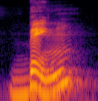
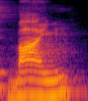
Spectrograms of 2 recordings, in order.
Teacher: em Portugal, a palavra bem rima com mãe, coisa que no Brasil é impossível. Bem, mãe. Mas, enfim, diferenças.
